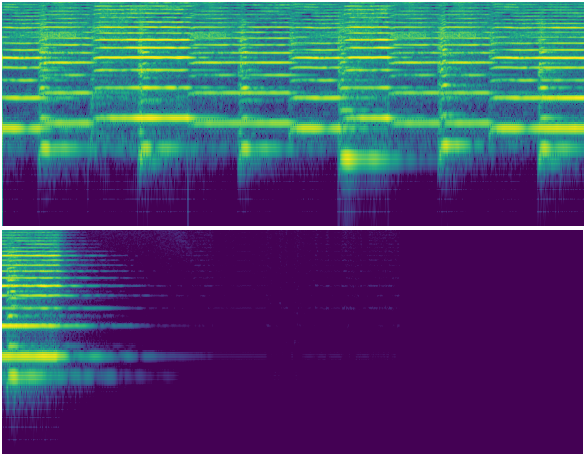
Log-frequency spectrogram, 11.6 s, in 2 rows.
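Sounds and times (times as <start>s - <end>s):
string trio playing: 0.0s - 6.8s.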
